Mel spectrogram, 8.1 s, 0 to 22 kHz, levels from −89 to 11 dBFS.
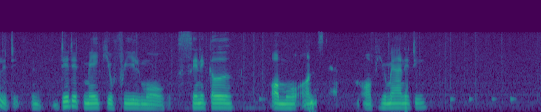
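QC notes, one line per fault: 4.70–5.43 s: speech suppressed in double talk. The talker's level sinks by as much as about 30 dB for most of this span. This is likely an echo canceller attenuating the near talker while the far side speaks, unlike a dropout, which cuts to silence abruptly.
6.08–6.12 s: bit errors on an ADPCM link. A rough, crackly burst with a quick level wobble lasts about 40 ms, which fits a handful of corrupted frames. Unlike a single click or packet gap, each flipped bit throws off the decoder's step size and prediction, so the disturbance rings on briefly before the G.722 wideband sound recovers.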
